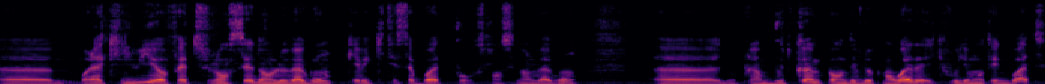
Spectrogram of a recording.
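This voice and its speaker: Talking at a very fast pace, a man uses a medium pitch with ordinary pitch variation and big swings in loudness, somewhat breathy. The sound is dry and close with no echo, a very clean recording over a silent background. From Alsace, France (rural, near Swiss border). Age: 30s. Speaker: startup co-founder, carbon accounting. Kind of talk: casual interview. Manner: halting, many filler words.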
